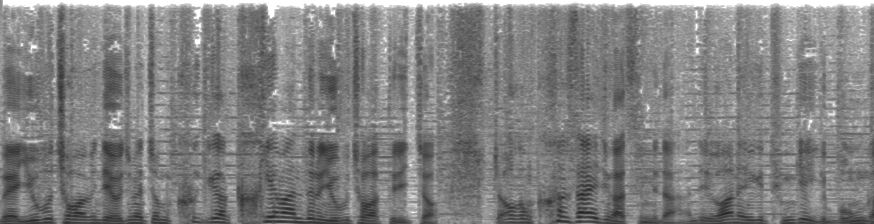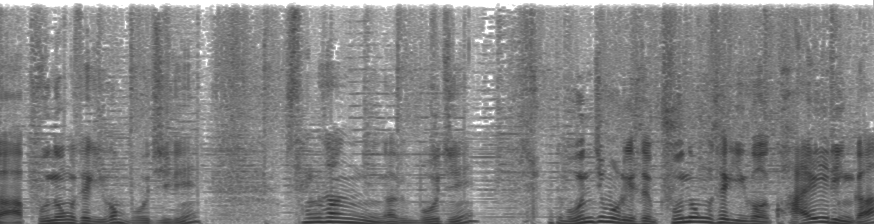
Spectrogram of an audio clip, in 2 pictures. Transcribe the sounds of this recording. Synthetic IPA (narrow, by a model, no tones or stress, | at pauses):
we̞jubut͡ɕʰʌbabinde̞jod͡ʑɯmet͡ɕomkʰɯɡiɡakʰɯɡe̞mandɯnɯnjubut͡ɕʰʌbap̚t͈ɯɾiːt̚t͡ɕ͈o̰ | t͡ɕ͈okɯmkʰɯns̬͈aid͡ʑikas͈ɯmɲida̰kɯnde̞joɦanejeɡetɯŋɡe̞iɡe̞mwonɡa̰punoŋs̬ʰe̞ɡiɡʌnmod͡ʑḭ | sʰe̞ŋsʰʌnɡamod͡ʑi | kɯntʰemond͡ʑimoɾɯɡes̬͈ʌjopunoŋs̬ʰe̞ɡiɡʌnkwa̰iɾinɡa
